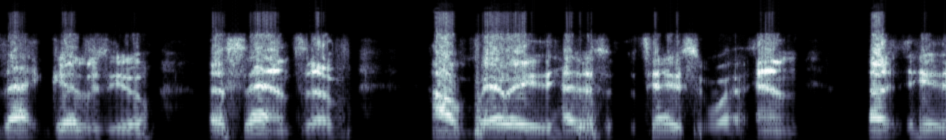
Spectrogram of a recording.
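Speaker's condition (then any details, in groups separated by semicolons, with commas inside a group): ALS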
